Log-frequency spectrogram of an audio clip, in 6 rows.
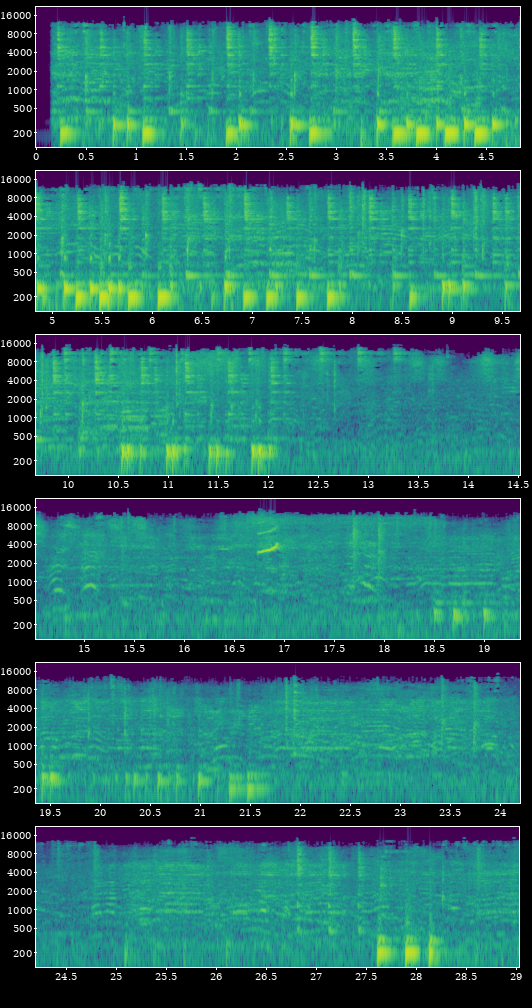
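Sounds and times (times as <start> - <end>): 
Central Park festival drums: 0.1 - 13.0, 17.9 - 22.2, 26.0 - 29.0.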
